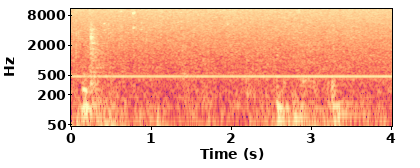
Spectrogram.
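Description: Near silence: room tone with a faint steady single-pitched tone.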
